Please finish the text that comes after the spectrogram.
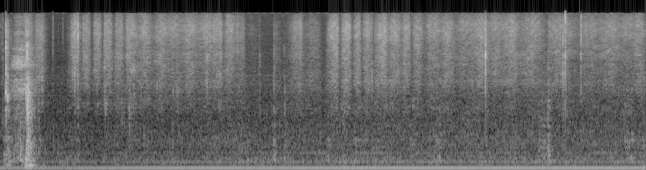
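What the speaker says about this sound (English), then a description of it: "So I'm going to rub that down." An adhesive embellishment is rubbed down onto a paper card with quiet, close, scratchy strokes that repeat unevenly and keep going with no voices.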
